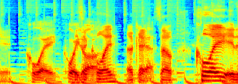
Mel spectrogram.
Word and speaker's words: Coy: Is it Koi?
